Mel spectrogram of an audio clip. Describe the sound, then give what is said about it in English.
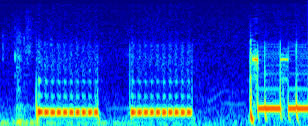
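A telephone ringback tone sounds on a call to a small family boat hire company, with two long, steady buzzing rings separated by a short gap, then a brief, different tonal sound at the end. “So let's give them a call. We're off to Mururoa. Just amuse yourselves while I dial people. And here we go.”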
